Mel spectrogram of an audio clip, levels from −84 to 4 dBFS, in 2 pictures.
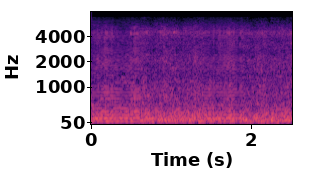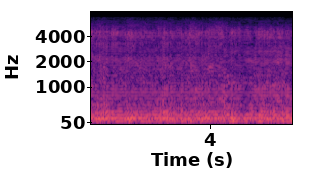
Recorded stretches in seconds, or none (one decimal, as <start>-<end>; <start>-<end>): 0.6-1.4; 1.9-2.5

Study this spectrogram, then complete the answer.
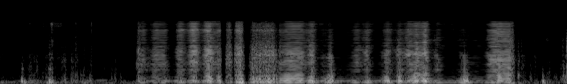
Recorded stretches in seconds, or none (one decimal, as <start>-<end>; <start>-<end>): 0.0-1.4; 2.2-2.8; 5.1-5.7

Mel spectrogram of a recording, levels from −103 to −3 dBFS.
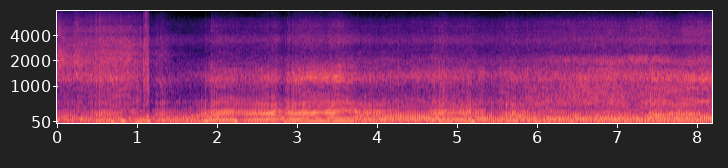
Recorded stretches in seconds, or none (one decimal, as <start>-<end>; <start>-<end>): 0.0-8.2

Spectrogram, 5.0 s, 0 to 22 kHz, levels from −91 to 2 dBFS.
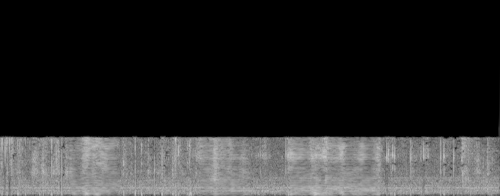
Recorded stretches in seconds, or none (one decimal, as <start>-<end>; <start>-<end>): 0.0-0.7; 1.2-2.0; 2.5-2.9; 3.8-5.0

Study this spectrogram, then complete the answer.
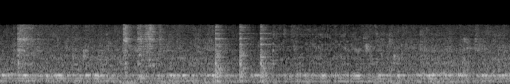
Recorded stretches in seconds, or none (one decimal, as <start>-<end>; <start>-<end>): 0.0-2.7; 3.8-5.1

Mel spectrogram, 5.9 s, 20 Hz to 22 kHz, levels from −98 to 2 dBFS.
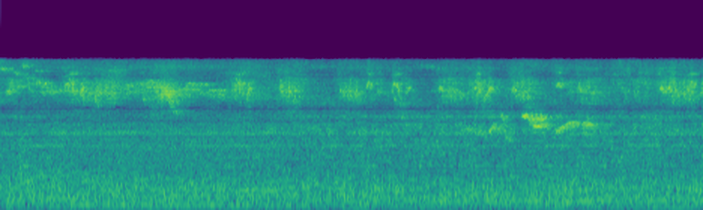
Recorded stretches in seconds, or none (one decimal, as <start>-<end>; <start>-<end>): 0.4-2.5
